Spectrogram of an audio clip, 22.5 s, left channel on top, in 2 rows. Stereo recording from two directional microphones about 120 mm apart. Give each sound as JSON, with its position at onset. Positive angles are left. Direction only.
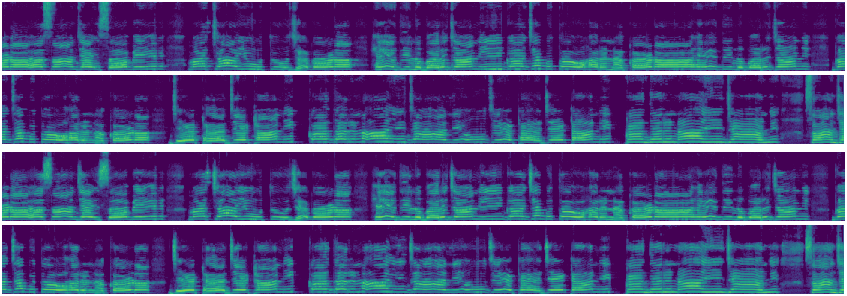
{"t": 0.0, "sound": "child singing", "side_deg": -30}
